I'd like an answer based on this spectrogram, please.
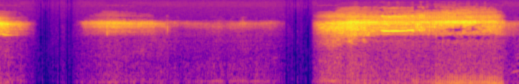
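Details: Shar Pei snoring: two long, soft, rasping breaths with a low rumbling hum underneath and a hissy edge, the second louder and longer, separated by a brief pause.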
